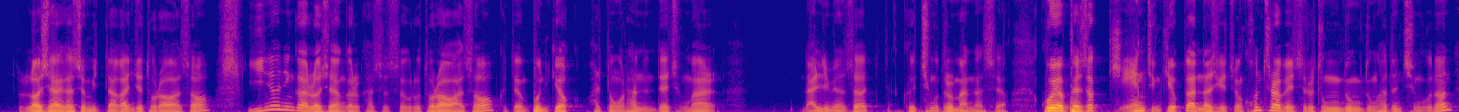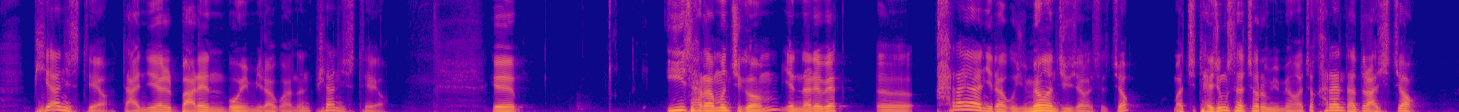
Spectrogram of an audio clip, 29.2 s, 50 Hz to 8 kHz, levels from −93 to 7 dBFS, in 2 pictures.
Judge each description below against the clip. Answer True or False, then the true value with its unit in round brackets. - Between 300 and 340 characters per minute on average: True (335 characters per minute)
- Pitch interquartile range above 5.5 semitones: True (6.7 semitones)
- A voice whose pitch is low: True (125 Hz)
